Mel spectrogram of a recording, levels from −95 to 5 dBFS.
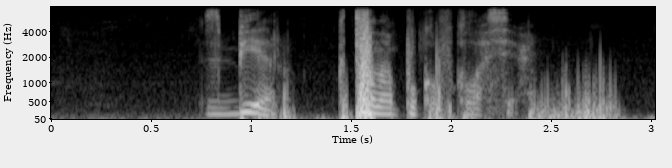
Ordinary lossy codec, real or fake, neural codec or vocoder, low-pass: none; real; none; 7.2 kHz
